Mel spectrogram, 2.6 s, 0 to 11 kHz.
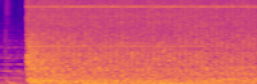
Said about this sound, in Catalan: Aquest és l'helicòpter que des d'avui i cada dia durant setmanes s'enlairarà per revisar els 50.000 quilòmetres de línies elèctriques aèries que hi ha a Catalunya, sobretot els 20.000 que travessen zones forestals.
